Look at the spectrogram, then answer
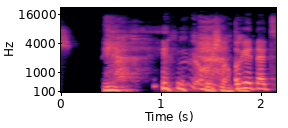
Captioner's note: laughs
